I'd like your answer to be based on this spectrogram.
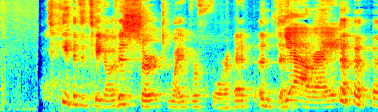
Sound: laughs

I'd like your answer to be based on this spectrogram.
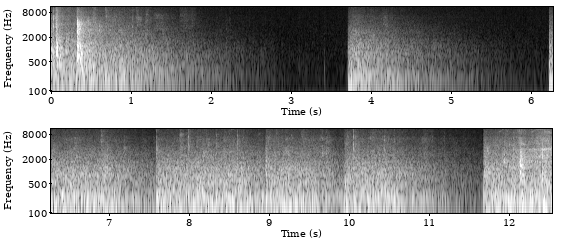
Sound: applause

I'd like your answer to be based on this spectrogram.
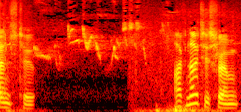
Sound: birds chirping

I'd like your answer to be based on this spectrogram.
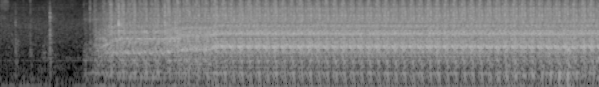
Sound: sewing machine whirring

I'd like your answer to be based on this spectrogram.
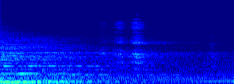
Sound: gasp

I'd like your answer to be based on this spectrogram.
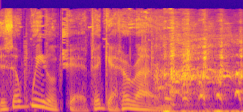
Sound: laughs

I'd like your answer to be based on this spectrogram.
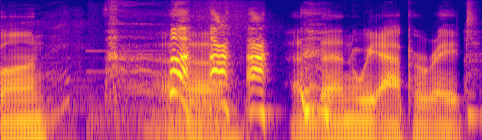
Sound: laughs

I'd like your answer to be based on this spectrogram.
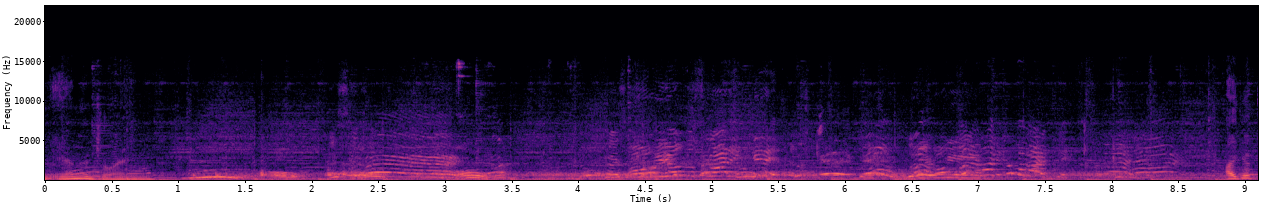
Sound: kids cheering

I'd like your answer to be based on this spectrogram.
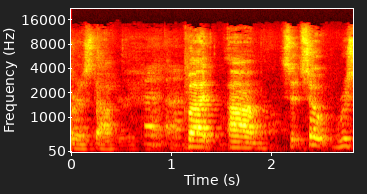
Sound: audience laughing

